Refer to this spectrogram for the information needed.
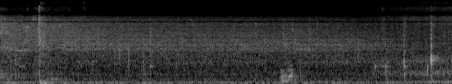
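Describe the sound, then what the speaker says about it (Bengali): Onions fry in a pan as keema kulcha is made, giving a steady sizzle with a few light stirring clinks and taps, near and alone with no talk. "দিয়ে দিলাম পেঁয়াজ"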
